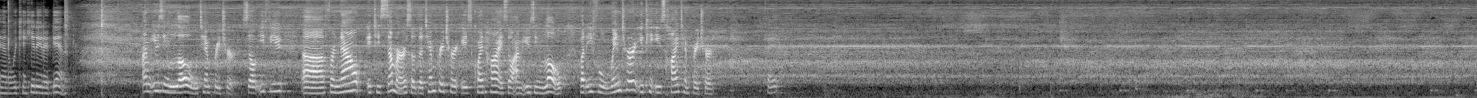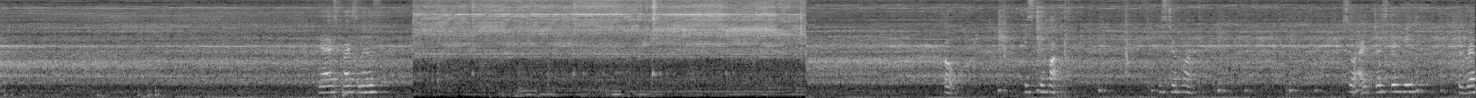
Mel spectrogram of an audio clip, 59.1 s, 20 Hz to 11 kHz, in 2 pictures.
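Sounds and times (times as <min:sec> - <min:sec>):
heat gun blowing air: 0:01.3 - 0:59.0.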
